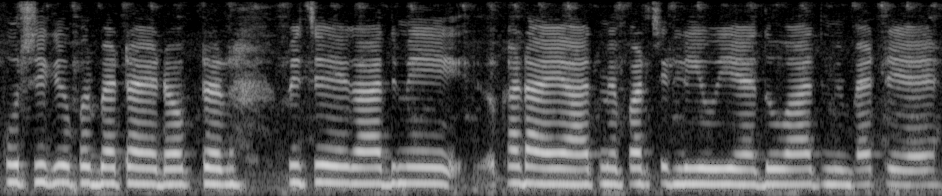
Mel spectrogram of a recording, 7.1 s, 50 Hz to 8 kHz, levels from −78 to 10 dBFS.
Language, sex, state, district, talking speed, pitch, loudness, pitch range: Hindi, female, Rajasthan, Bikaner, 180 wpm, 235 Hz, -12 LUFS, 230-245 Hz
